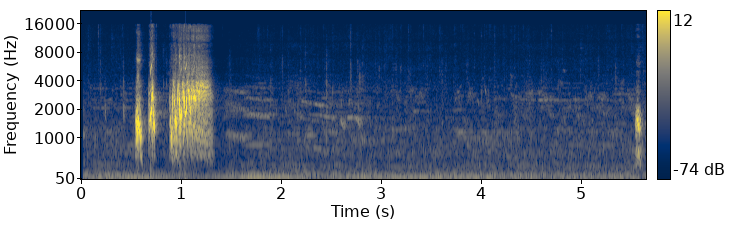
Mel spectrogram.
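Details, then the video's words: Black coturnix quail crowing among companion quail, crowing non-stop: two quick sharp notes and a harsh, rasping burst, then after a few seconds of quiet a single short note from another bird. "Black coturnix quail crowing with it friends. Non stop crowing"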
